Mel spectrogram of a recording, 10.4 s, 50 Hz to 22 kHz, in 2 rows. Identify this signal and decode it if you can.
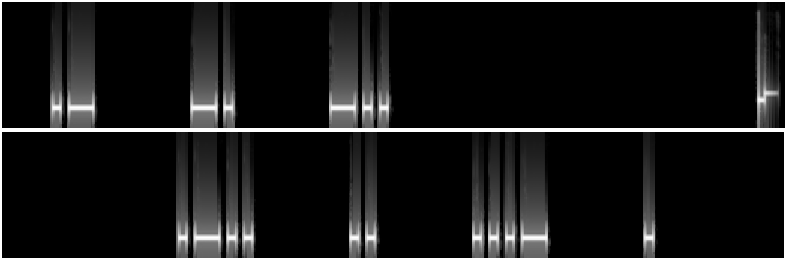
Morse code, heard as a keyed tone, about 22 wpm, spaced as for 10 wpm, 700 Hz. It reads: AND LIVE
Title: 4x Character Spacing - Top 300 Words - 22wpm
